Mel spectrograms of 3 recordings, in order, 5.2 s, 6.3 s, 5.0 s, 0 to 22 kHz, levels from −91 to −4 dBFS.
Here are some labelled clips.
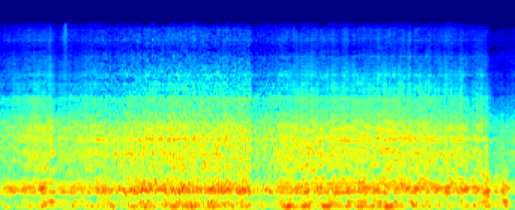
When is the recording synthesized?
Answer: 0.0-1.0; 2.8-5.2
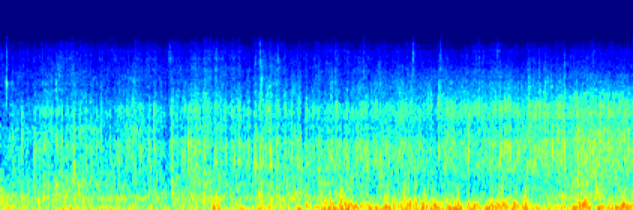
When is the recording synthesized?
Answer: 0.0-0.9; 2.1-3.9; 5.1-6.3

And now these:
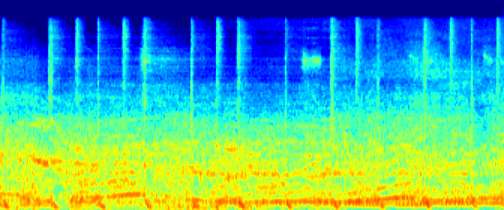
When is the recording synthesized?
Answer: 0.5-3.5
